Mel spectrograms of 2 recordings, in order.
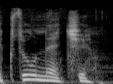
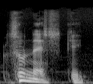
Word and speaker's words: Kuczynski: Bueno, la pronunciación es la síndrome de Kuczynski. – Kuczynski.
